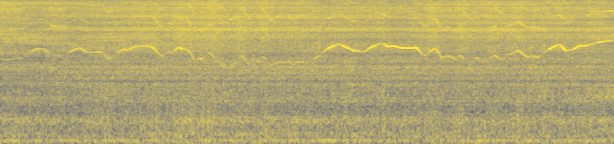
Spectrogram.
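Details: Steady shrill whine of a dental high-speed handpiece over loud water-spray and suction hiss, during final preparation of four upper-right teeth at once for crowns.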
